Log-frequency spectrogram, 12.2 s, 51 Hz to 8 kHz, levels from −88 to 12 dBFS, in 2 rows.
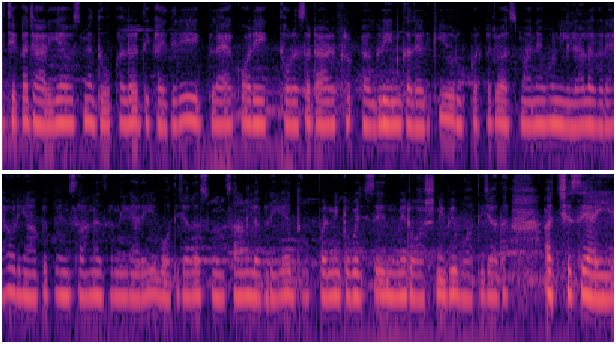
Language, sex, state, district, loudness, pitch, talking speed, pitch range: Hindi, female, Bihar, Kishanganj, -33 LUFS, 205 Hz, 305 wpm, 200-210 Hz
